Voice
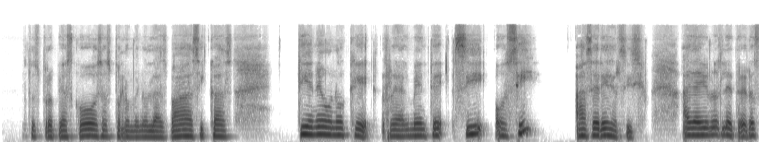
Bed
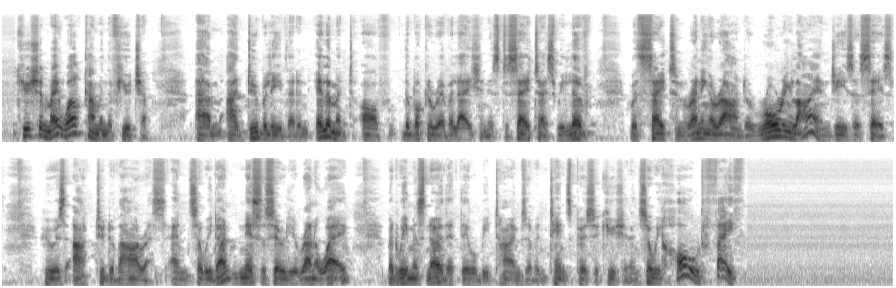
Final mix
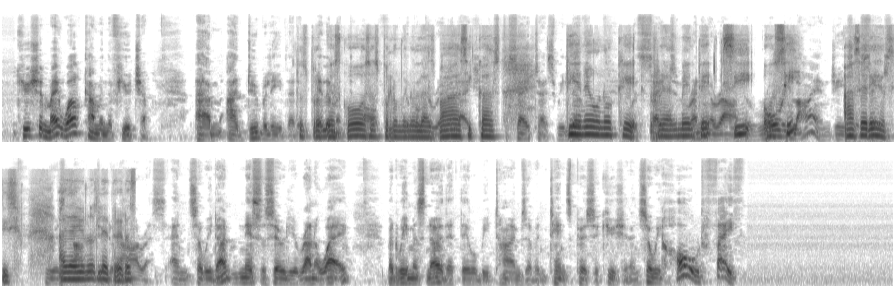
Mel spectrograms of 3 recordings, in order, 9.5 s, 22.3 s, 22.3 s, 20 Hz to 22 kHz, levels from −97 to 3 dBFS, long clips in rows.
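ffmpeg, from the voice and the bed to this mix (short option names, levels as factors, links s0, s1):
-filter_complex "[0:a]adelay=3350,volume=0.708[s0];[1:a]volume=1.12,afade=t=out:st=2.63:d=0.84:silence=0.473151,afade=t=in:st=13.03:d=0.43:silence=0.501187[s1];[s0][s1]amix=inputs=2:normalize=0"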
